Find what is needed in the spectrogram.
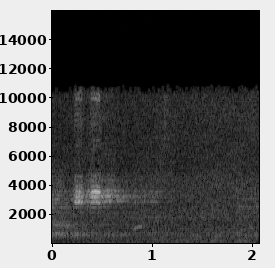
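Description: A pause in loudspeaker-amplified speech: the man's voice dies away in a short echo, leaving a low steady background hum and hiss, with a brief faint high tone early on.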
